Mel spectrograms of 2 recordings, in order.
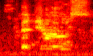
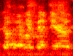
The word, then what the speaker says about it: Banderas: Let's drop a syllable. Banderos. Banderas is good.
